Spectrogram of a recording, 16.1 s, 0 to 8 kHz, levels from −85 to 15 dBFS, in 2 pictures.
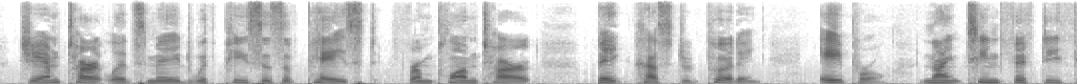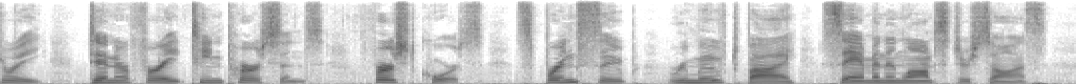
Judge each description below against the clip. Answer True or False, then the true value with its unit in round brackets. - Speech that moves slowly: True (110 wpm)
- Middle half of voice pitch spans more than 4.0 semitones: False (2.4 semitones)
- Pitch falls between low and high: True (180 Hz)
